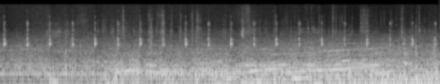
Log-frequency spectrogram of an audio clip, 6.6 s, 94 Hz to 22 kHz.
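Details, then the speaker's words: Dodge Dart rear wheel bearing, heard inside the cabin on a quiet road at a constant 55 mph: low steady droning hum with slow throb that tracks wheel speed, unchanged by shifting; worn rear bearing. "most wheel bearings when they fail the first way you're gonna notice it is from a noise inside the car it'll have like a humming sound or a whirring sound"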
